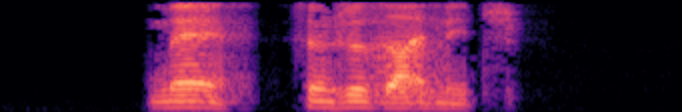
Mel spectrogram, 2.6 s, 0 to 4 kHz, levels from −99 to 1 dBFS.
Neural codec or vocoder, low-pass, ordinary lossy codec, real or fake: codec, 16 kHz, 0.8 kbps, ZipCodec; 3.6 kHz; AAC, 16 kbps; fake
